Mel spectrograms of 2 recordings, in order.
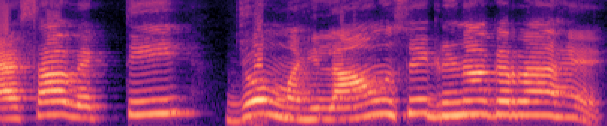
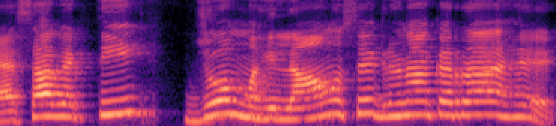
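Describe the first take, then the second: Both takes have the same delivery.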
